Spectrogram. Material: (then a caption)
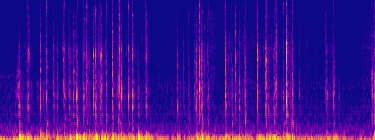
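Plastic. A black plastic full-size keyboard with hollow key switches sits on a desk as two hands type continuously with bare fingertips. The result is a rapid, uneven stream of short, dry clicks over a low, deep thump.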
